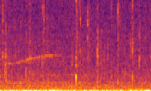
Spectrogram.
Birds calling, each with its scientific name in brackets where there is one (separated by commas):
Eastern Wood-Pewee (Contopus virens)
